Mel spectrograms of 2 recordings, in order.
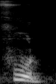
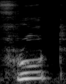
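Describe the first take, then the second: First: No r sound follows the f. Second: An r sound follows the f. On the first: "সে বলতেছে ফুট" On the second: "বলো তো ফ্রুট"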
